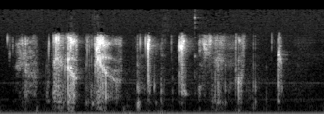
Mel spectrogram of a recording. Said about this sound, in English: That was dogs eating. That's what my dog sounds like when he eats.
